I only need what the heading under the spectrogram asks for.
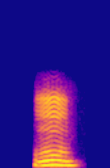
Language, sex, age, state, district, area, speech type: Santali, female, 45-60, West Bengal, Birbhum, rural, conversation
